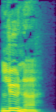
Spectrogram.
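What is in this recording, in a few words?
"lunar", British English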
